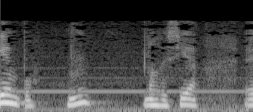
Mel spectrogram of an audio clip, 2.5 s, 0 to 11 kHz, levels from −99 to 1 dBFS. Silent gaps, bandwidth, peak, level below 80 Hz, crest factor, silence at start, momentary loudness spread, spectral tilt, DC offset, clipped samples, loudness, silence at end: none; 6.4 kHz; -4 dBFS; -46 dBFS; 18 dB; 0 s; 19 LU; -9 dB/octave; under 0.1%; under 0.1%; -23 LUFS; 0 s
